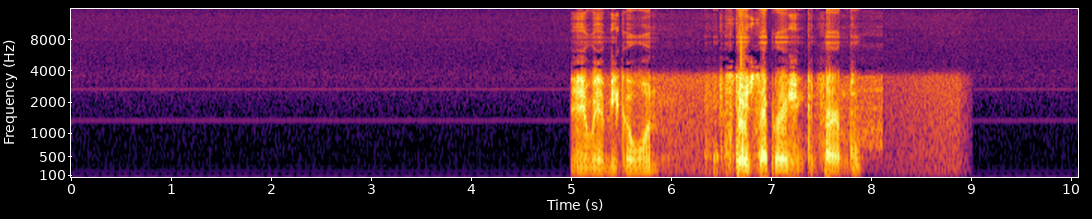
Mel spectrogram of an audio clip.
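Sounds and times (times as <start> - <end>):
faint steady hum: 5.0 - 9.0
faint hiss: 5.7 - 9.0.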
